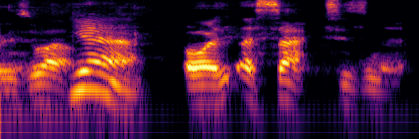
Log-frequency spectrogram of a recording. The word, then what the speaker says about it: Seax: It's spelt Seax, and I don't possibly know. pronounced Sax. Somebody out there knows how to say it. I'm not sure I do. They're probably in the grave 900 years ago. Yeah, I actually use both. Sax and Seax.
